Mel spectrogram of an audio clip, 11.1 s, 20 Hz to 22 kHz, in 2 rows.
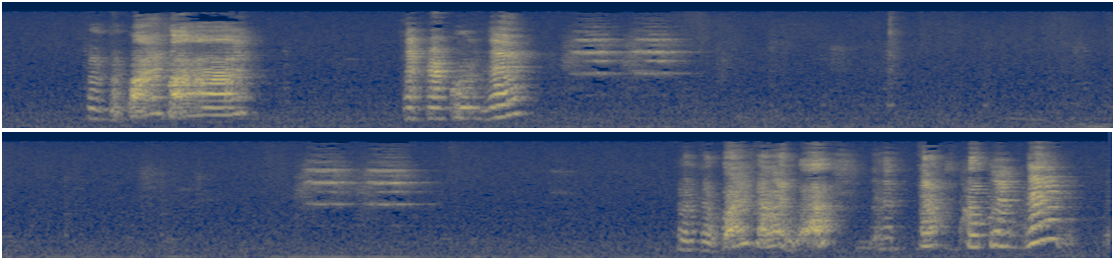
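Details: Pet Solomons corella talking to itself while waiting for pumpkin, in a mood for phrases like 'bye-bye, I'm off' and 'see you'. Harsh raspy bursts near 1 and 2 seconds, brief tonal whistled notes around 3 and 7 seconds, then a rapid run of raspy syllables from 9 seconds.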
